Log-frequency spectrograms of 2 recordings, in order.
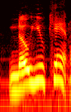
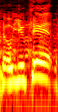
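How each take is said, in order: First: Said in the usual way. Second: Louder flat refusal; firmer retold no. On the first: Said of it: "he didn't say it like that". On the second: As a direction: say it louder and flatly, a firm no. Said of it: "he basically said".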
